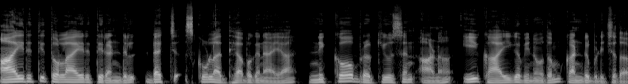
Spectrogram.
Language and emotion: Malayalam, neutral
